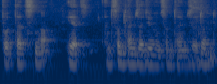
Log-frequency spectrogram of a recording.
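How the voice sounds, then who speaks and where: A man, a church planter, talking over dinner in a thoughtful, halting way. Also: medium pitch, level tone, mellow. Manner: halting, thoughtful, restarts phrases. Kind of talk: casual dinner table chat. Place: dining room. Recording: roomy with faint noise.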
